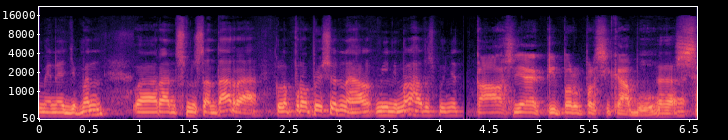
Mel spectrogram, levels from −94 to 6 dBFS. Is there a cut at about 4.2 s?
yes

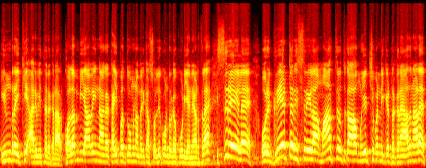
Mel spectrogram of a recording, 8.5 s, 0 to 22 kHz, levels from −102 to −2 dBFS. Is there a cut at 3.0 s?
no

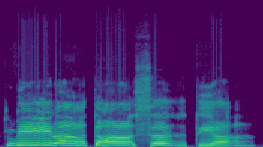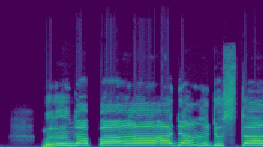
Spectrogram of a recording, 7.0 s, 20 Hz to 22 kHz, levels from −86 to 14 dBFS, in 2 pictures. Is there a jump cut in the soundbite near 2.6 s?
no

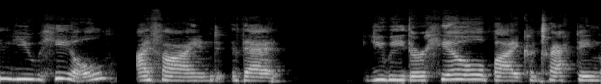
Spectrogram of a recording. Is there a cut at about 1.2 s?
yes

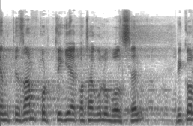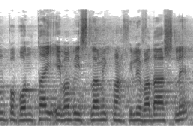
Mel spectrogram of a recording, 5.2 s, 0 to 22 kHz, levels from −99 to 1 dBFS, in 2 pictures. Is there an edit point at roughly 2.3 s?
yes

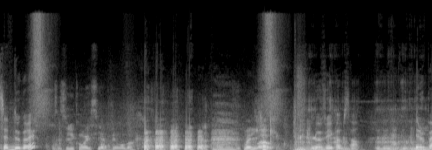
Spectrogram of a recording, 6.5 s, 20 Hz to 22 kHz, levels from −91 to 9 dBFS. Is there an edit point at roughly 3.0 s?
no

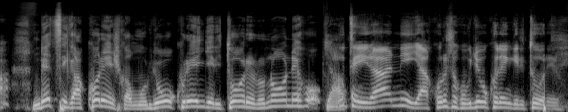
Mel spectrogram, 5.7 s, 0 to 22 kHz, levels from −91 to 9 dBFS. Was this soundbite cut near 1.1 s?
no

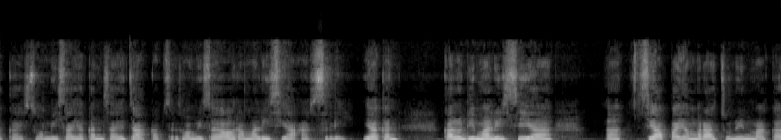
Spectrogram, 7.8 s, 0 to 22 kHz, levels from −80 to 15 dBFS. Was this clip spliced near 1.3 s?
no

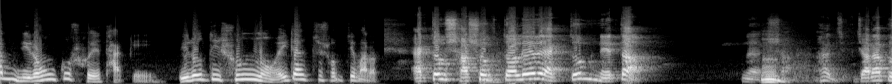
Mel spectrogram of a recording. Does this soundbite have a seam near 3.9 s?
yes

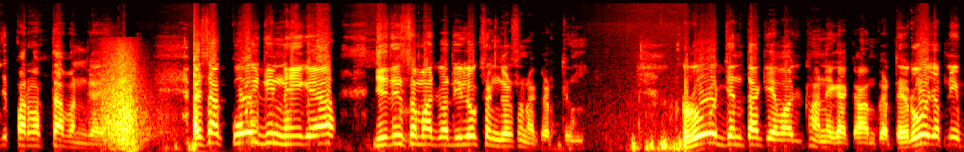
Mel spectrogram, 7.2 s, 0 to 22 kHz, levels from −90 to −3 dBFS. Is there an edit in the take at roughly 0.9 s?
yes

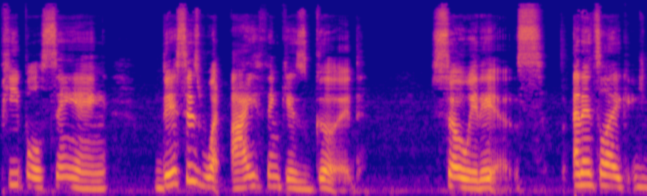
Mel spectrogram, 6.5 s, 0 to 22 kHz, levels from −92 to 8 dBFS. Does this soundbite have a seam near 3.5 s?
no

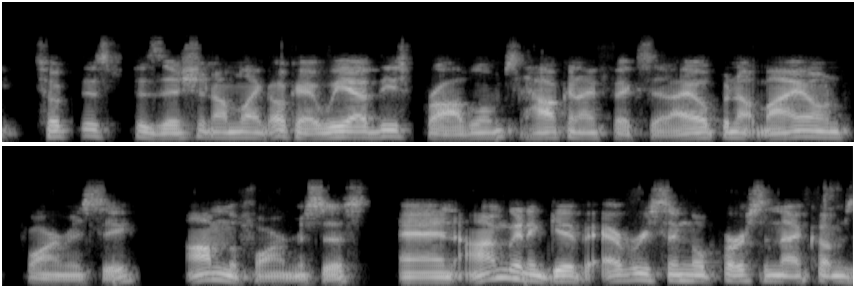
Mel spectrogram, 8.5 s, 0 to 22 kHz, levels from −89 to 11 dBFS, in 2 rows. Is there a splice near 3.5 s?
no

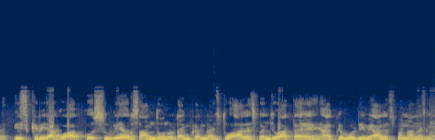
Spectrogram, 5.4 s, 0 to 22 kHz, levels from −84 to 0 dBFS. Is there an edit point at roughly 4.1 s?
no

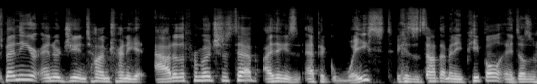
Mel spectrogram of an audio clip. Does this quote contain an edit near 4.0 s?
yes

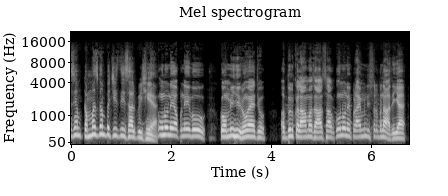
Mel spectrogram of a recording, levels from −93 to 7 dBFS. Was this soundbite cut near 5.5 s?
no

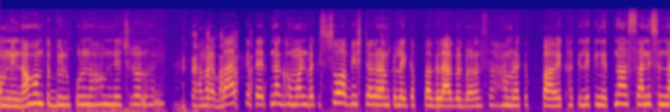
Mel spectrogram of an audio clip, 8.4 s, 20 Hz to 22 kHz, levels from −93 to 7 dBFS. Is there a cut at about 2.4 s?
yes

